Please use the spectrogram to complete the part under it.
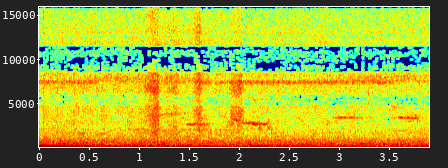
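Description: Fabric rustles as a skirt is wrapped and adjusted.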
